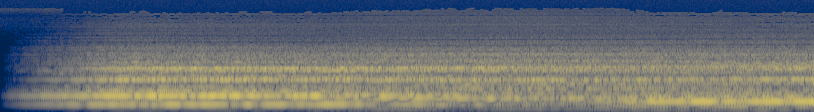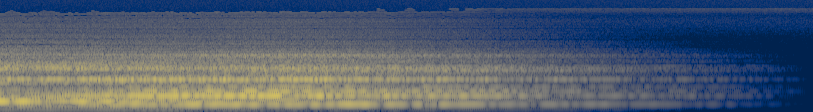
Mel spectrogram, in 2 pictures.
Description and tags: a little and very simple music that represents a event, achieve or discovery
achieve, discovery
